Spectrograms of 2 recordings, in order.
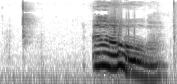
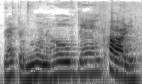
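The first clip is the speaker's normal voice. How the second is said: normal talking voice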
